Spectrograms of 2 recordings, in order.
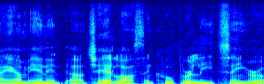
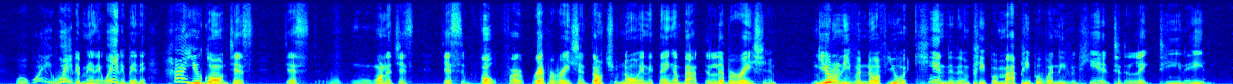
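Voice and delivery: put-on woman's voice, higher pitch; 5 semitones higher than usual. Telling a story, the speaker acts out what a woman said: doing her voice. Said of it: "I'm doing her voice now".

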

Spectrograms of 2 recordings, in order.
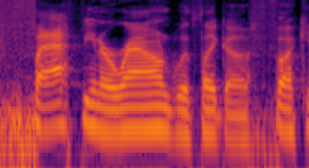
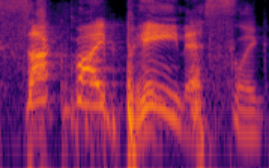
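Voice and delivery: very high, wildly swooping voice; 13 semitones higher than usual. Joking about a mentor character, slipping into Frank Reynolds impression. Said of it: "getting a little bit of, uh, Frank in there".

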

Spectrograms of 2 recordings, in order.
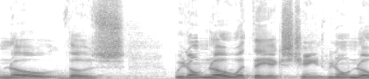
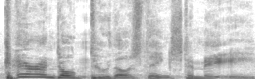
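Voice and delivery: put-on, very loud, high-pitched, mad angry yelling; 6 semitones higher, 10 dB louder than usual. Retelling how he got mad at the speaker's mom, imitating a man's angry scolding. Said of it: "he was mad at my mom".

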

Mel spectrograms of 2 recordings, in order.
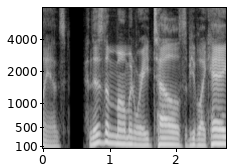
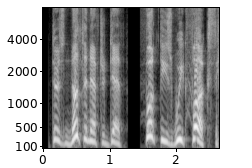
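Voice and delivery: loud, pitched-up, wild, angry outburst; 6 semitones higher, 5 dB louder than usual. Retelling a film scene where a wild character scorns the farmers: imitating an angry outburst. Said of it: "He's just pissed off at farmers".

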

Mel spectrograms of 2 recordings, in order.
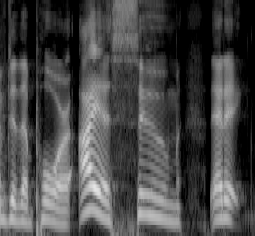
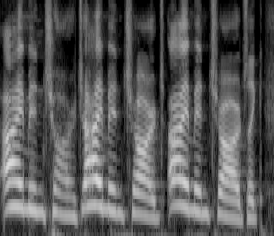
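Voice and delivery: tearful, wailing, sobbing cry-yell; 4 semitones higher than usual. Describing a movie's archery scene, imitating cry-yelling. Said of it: "cry yelling".

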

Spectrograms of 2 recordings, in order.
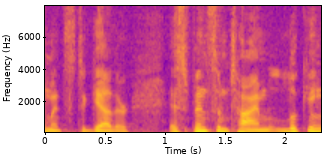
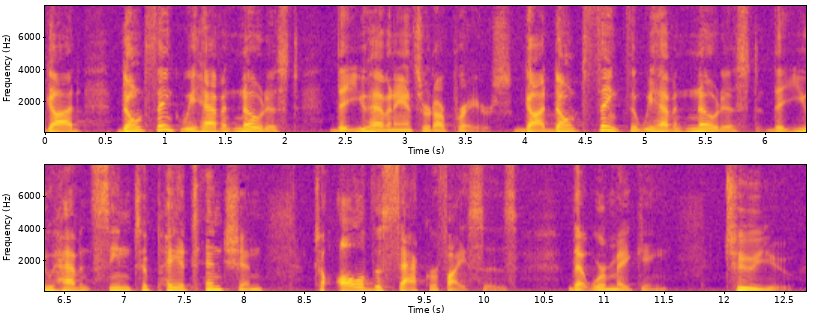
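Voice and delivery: ordinary delivery

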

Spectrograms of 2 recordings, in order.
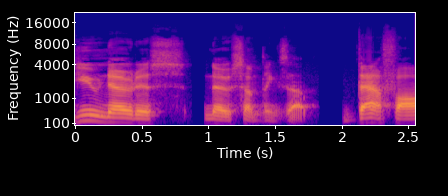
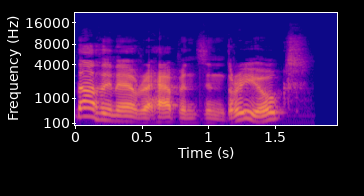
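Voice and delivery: smiling voice, much higher; 5 semitones higher than usual. A game master voicing a man whittling a stick, answering a player, smiling. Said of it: "He looks at you and smiles".

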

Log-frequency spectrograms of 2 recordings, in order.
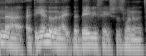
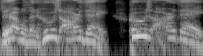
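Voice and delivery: very high-pitched, accusing, demanding scream; 10 semitones higher than usual. Retelling a man who pulled pills from the speaker's bag, demanding whose they are: retelling a scream. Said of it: "And he's screaming at me".

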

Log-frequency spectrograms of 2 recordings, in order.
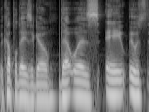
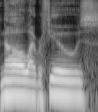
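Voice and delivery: droning, flat, downcast, dejected monotone; 4 dB louder than usual. Acting out how people refuse, in a mock-dejected monotone. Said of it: "they also say it in a very kind of like monotone or dejected way".

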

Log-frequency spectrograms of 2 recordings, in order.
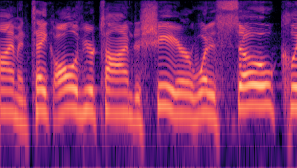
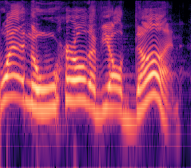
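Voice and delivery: put-on loud, exuberant exclamation; 6 dB louder than usual. Retelling a lawyer's reaction to a guilty verdict: imitating a loud exuberant outburst. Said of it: "an exuberant, loud voice".

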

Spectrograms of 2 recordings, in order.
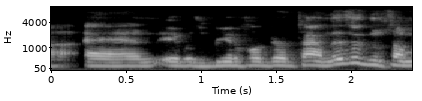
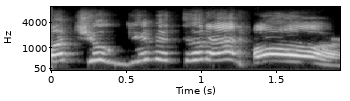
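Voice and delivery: put-on very high, loud, shrill old-lady Italian accent; 14 semitones higher, 11 dB louder than usual. Retelling a scene where the killer, denied the Eucharist, speaks: old lady Italian accent. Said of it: "in her delightful old lady Italian accent".

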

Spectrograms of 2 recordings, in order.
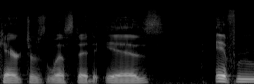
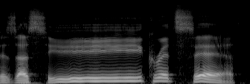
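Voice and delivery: slow, eerie spooky voice, "secret" stretched out; 6 semitones higher, 3 dB louder than usual. Rereading an email line as the email asks: spooky voice. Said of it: "Can you say that in a spooky voice?".

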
